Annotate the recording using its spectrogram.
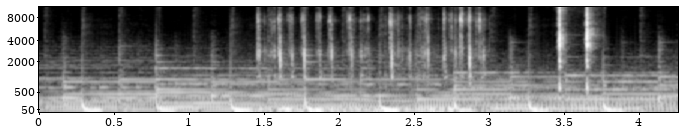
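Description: Keyboard typing sound effect over background music: a quick run of key clicks, then two louder, sharper clicks near the end.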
